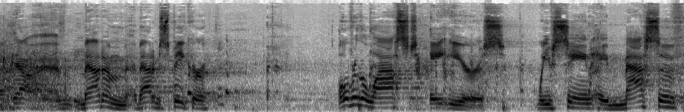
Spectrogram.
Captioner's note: some Applause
